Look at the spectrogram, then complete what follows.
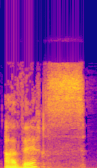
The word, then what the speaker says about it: averse: j, same thing here, averse, okay, S is pronounced, the E is not pronounced.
